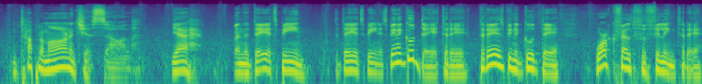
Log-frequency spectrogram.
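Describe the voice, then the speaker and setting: In an Irish accent, a man with a fairly low pitch talks at a moderate pace with very wide pitch swings over noticeable background noise. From Ireland. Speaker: gaming livestreamer. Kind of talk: casual livestream chat. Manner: rambling, chatty.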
